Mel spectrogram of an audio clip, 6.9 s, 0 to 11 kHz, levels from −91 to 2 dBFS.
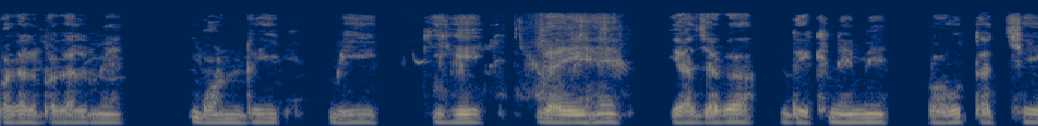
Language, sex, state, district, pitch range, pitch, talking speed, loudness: Hindi, male, Bihar, Lakhisarai, 105-110 Hz, 105 Hz, 140 wpm, -39 LUFS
